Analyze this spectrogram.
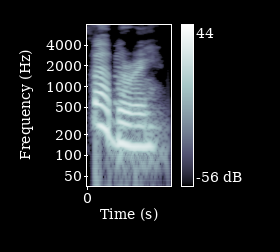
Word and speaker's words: February: The first waveform shows the correct pronunciation, which is February. In Pratt, we can see three clear syllables peak, which shows that all syllables are pronounced. The first syllable, Feb, has the highest intensity and pitch, which shows the main stress.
